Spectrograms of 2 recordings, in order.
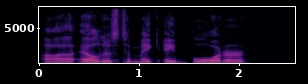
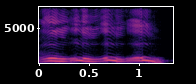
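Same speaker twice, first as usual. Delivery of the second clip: put-on high, loud childish squeals of delight; a kid thrilled about ice cream; excited kid squeals; 14 semitones higher, 8 dB louder than usual. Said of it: "And they're like".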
